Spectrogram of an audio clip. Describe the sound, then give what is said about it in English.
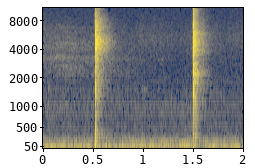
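Two slow, deliberate hand claps spaced about a second apart, sharp, performed by a person mimicking an obnoxious, sarcastic slow clap, with quiet room noise between them. “Foyle comes out doing obnoxious claps, like...”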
